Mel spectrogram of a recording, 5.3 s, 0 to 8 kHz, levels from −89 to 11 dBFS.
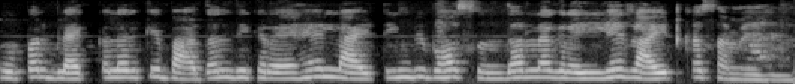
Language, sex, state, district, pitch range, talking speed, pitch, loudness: Hindi, female, Chhattisgarh, Balrampur, 220-255 Hz, 215 wpm, 240 Hz, -17 LUFS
